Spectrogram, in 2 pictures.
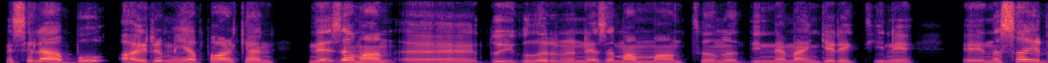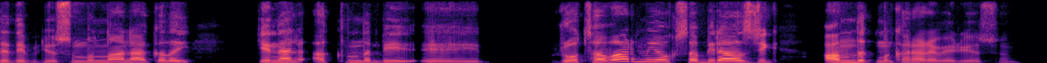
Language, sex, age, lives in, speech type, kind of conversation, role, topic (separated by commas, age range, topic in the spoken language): Turkish, male, 30-34, Bulgaria, conversation, podcast, host, Karar verirken sence duyguların mı yoksa mantığın mı daha ağır basıyor?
